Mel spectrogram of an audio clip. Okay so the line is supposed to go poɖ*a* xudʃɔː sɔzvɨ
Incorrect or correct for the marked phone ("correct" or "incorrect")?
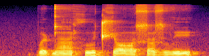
incorrect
